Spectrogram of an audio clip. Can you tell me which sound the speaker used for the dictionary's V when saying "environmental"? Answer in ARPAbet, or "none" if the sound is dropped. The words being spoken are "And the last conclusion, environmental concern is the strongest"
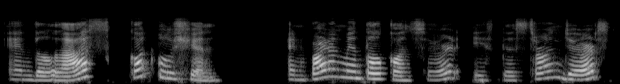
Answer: P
